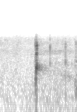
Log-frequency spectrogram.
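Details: Baby girl: a single sharp, brief burst against quiet room noise; infant hiccup.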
